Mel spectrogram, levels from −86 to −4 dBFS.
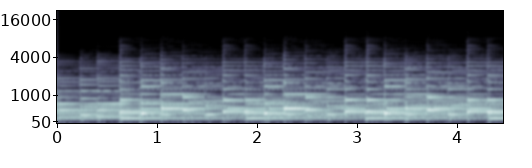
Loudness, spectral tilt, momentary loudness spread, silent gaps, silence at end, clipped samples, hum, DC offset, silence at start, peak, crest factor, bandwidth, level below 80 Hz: -17 LUFS; -8 dB/octave; 4 LU; none; 0 s; under 0.1%; none; under 0.1%; 0 s; -2 dBFS; 14 dB; 6.4 kHz; -58 dBFS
